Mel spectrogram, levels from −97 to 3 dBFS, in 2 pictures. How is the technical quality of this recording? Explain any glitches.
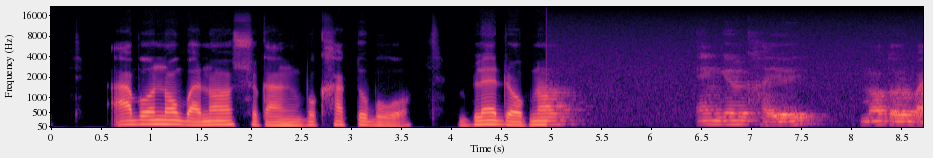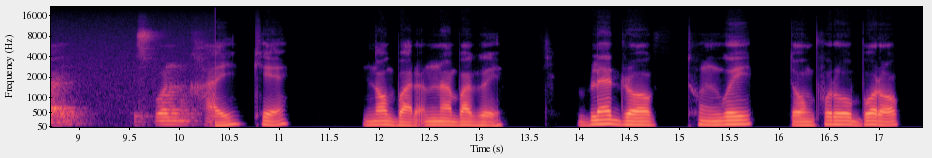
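One fault stands out, a switch to a distant microphone from 4.96 to 10.36 s. The close microphone's signal likely dropped out, leaving a farther pickup. The speech turns suddenly roomy and hollow, thinner in bass, about 5 dB quieter, with room noise roughly 30 dB below it, then snaps back.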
